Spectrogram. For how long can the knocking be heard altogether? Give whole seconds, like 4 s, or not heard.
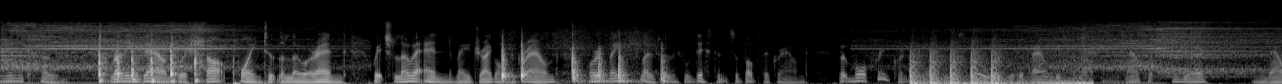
5 s.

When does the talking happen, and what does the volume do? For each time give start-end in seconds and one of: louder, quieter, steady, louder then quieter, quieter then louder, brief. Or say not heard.
0.0-12.7 quieter.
